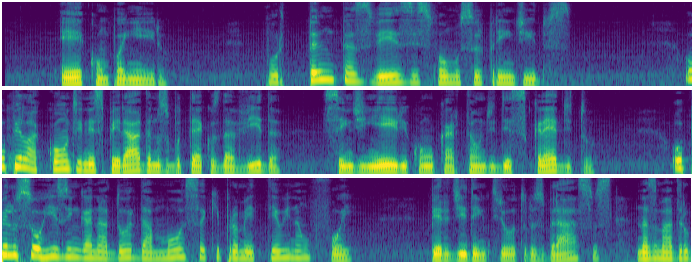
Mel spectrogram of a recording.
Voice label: DIA DO AMIGO F; Datas Mistas; Telemensagens 2017

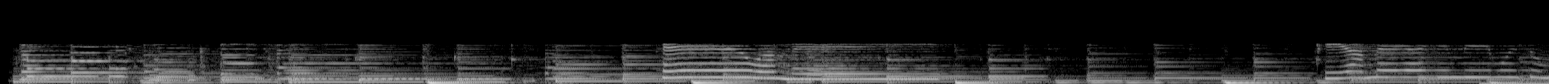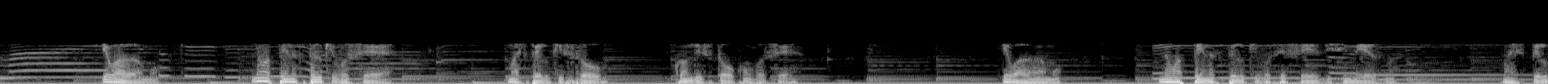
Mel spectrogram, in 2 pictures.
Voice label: Dia das Mães Amiga Masculino; Telemensagens 2017

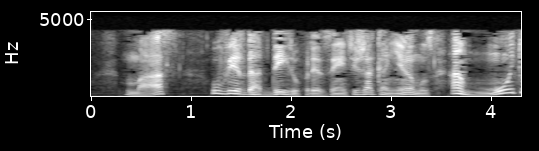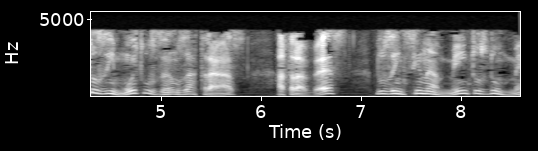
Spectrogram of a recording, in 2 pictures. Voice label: NATAL ROMANTICO M; masc; Telemensagens 2017; Natal & Ano Novo

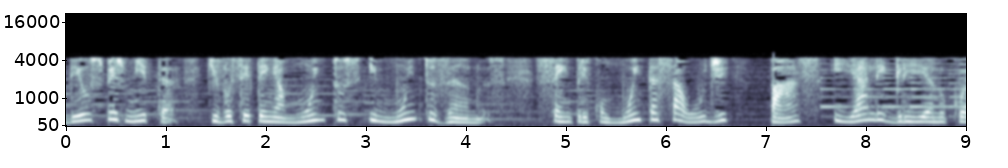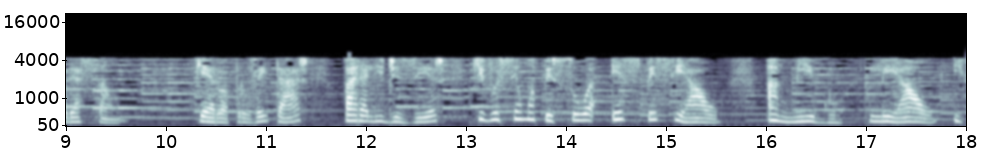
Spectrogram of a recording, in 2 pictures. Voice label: Aniversário Compadre Feminino; Aniversários; Aniv Familiar

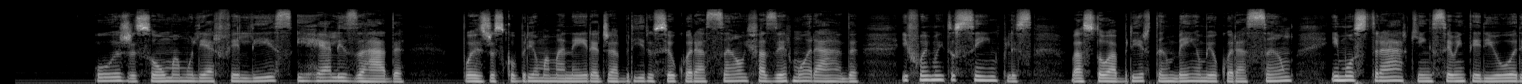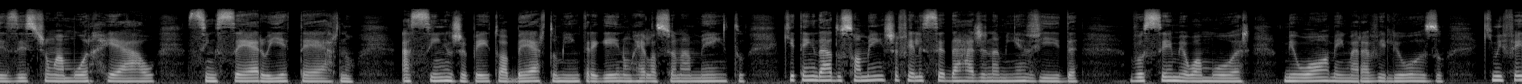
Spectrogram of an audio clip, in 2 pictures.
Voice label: DECLARAÇÃO - F, Românticas fem

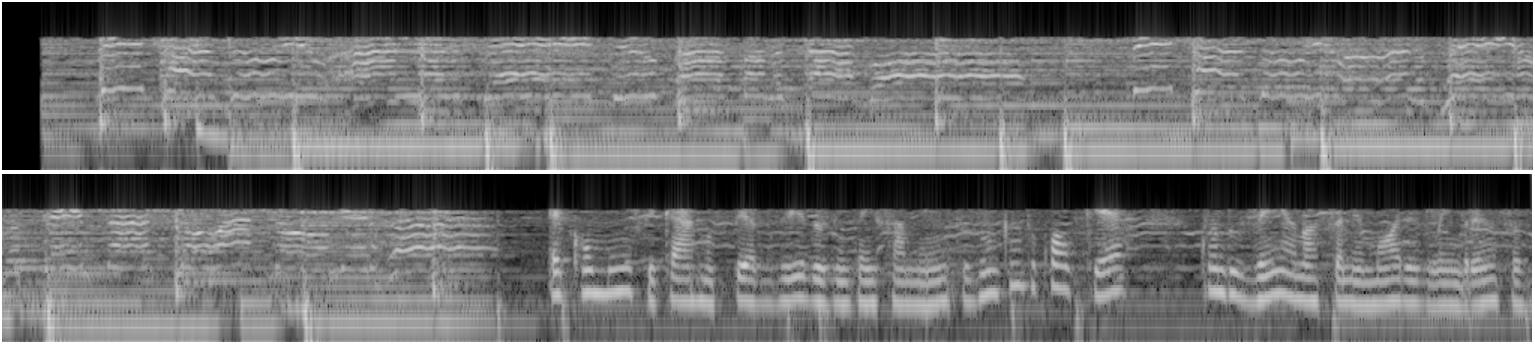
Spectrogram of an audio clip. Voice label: DISTANTE F; Dia Dos namorados; fem; Telemensagens 2017

